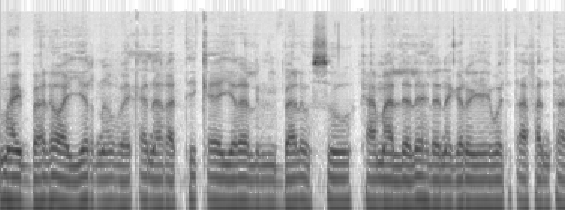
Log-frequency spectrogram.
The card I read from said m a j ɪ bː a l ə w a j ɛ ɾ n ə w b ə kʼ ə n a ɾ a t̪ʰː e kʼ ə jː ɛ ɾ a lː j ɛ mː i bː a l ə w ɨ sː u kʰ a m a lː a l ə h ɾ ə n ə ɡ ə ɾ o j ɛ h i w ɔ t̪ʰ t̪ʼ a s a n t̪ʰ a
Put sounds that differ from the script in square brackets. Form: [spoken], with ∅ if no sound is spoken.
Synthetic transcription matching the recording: m a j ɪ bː a l ə w a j ɛ ɾ n ə w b ə kʼ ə n a ɾ a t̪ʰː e kʼ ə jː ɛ ɾ a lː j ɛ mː i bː a l ə w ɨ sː u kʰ a m a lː [ə] l ə h [l] ə n ə ɡ ə ɾ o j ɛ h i w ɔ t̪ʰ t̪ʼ a [f] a n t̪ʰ a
